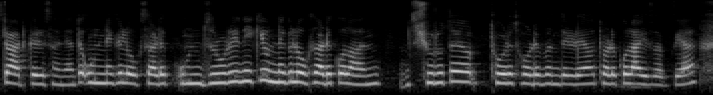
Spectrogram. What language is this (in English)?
Dogri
